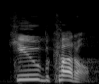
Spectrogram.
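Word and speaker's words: kubectl: interact with kubernetes obviously this word is pronounced cube cuddle because that's a cute as possible way to say it and this word is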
